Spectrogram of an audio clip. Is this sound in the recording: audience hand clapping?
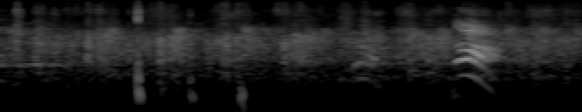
yes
